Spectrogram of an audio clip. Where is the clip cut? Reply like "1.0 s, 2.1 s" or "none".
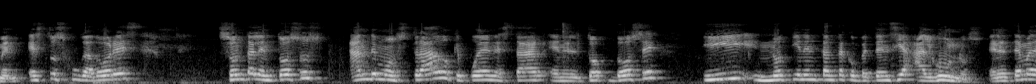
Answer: none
